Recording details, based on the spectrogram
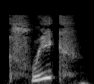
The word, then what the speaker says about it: creek: Oh, also, just in case you're from like Central Kansas or Nebraska and have been confused, it is Creek. Creek is spelled the way that you spell Crick. – I've heard that people pronounce it Crick, but I've never actually heard somebody say that.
